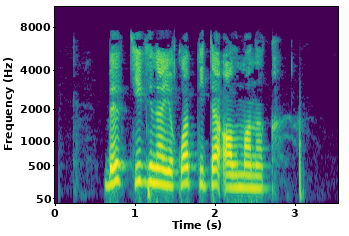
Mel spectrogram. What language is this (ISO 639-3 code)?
bak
